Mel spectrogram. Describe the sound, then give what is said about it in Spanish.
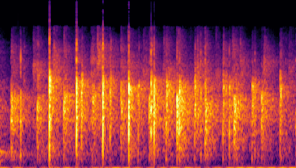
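Group handclapping after a sing-along, many crisp claps falling in a quick, fairly regular rhythm, moderately loud and sustained throughout. “¡Un aplauso!”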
